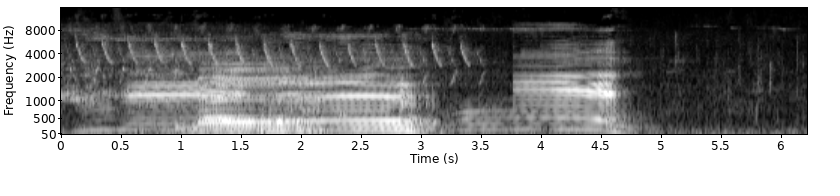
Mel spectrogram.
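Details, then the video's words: Cows of a herd on the road calling: a sustained, deep, strained moo lasting about three seconds, then a second, brighter drawn-out moo that falls off, with soft high chirping at the start. "herd of cows on the road the sound of cows calling the herd"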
